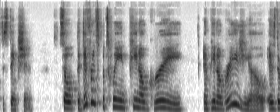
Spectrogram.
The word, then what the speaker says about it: Pinot Gris: s but the clearly the s is silent so it's pinot gris versus pinot noir i'm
